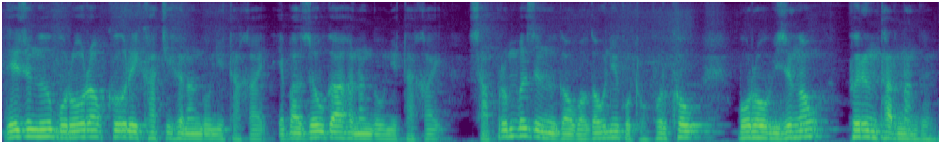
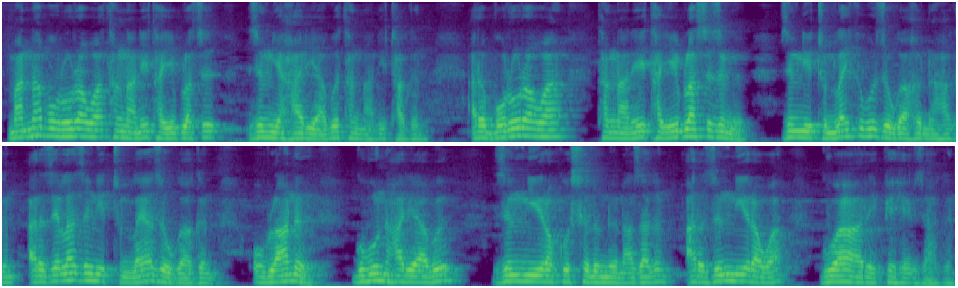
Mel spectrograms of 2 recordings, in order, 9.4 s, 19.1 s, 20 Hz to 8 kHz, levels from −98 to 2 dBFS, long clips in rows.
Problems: none marked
